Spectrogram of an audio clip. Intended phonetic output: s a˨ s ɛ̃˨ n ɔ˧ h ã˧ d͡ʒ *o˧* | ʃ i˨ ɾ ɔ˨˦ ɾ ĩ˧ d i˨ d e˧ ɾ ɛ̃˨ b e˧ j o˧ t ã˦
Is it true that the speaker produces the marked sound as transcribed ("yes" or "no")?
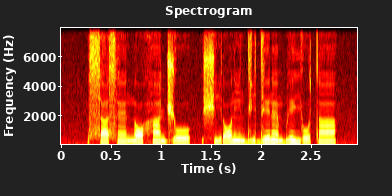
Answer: yes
